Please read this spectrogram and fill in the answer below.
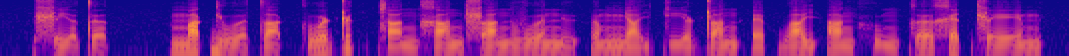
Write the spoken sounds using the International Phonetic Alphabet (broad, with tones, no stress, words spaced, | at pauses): ʂi˨˩˨ə̯t̪ə˨˩k̚ | ma˦˥k̚ju˨˩ə̯ t̪a˨˩k̚ʔu˧˥ə̯ʈɨ˦˥k̚ ca˨˩˨nxa˧nʂa˧n vu˧ə̯nɨ˨˩˨ ʔə˧˥mɲa˨˩˨jki˨˩˦ə̯ʈa˧n ʔɛ˨˩p̚ wa˧˥jʔa˨˩ŋhu˨˩˨ŋ kəː˧˥xɛ˦˥t̚ʂe˧˥m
